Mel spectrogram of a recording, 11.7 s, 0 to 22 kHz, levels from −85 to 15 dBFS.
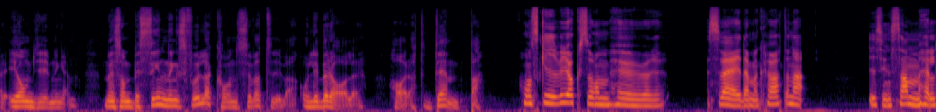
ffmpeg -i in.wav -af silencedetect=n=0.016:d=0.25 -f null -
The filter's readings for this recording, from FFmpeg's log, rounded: silence_start: 0.92
silence_end: 1.32 | silence_duration: 0.40
silence_start: 4.51
silence_end: 4.94 | silence_duration: 0.43
silence_start: 5.99
silence_end: 6.55 | silence_duration: 0.56
silence_start: 8.29
silence_end: 8.85 | silence_duration: 0.56
silence_start: 10.02
silence_end: 10.87 | silence_duration: 0.85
